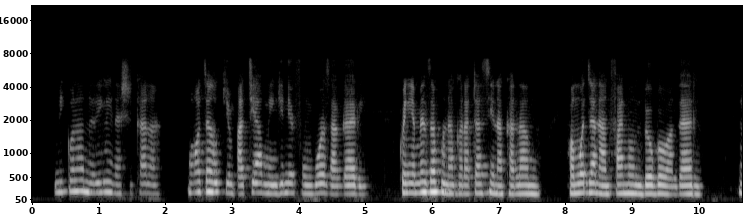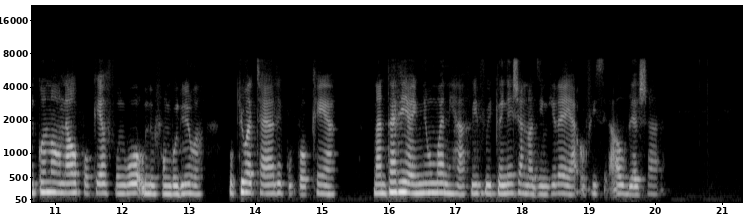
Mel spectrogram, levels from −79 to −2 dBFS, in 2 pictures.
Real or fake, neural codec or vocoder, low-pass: fake; codec, 16 kHz, 1 kbps, X-Codec, HuBERT features, trained on balanced general audio; 7.2 kHz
